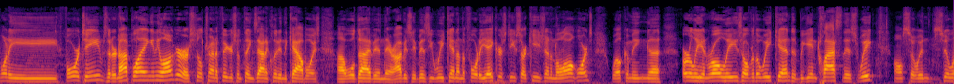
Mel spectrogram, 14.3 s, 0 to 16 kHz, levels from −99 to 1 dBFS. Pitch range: 130-155 Hz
